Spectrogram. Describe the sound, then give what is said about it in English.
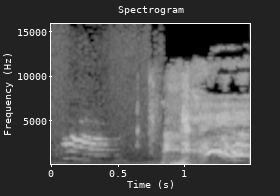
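A friendly pet cat meows twice: first a thin, wavering call, then a louder, rougher meow. “This is going to add a lot to the podcast. Don't worry about that cat one bit.”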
